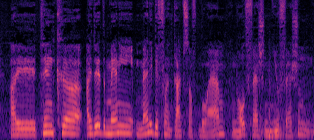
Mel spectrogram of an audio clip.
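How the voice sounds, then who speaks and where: A man with a medium pitch speaks using lively intonation. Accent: Italian. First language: Italian. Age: young. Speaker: opera singer. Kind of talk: interview. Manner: halting.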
